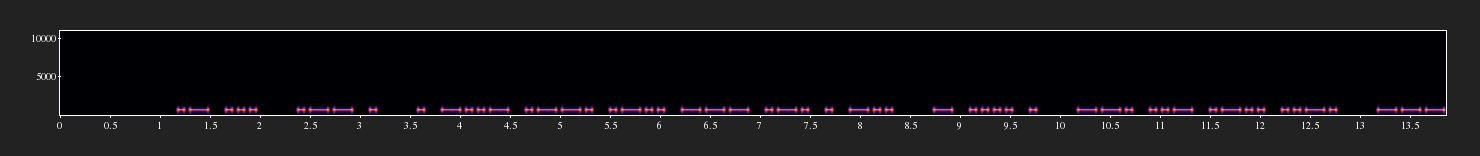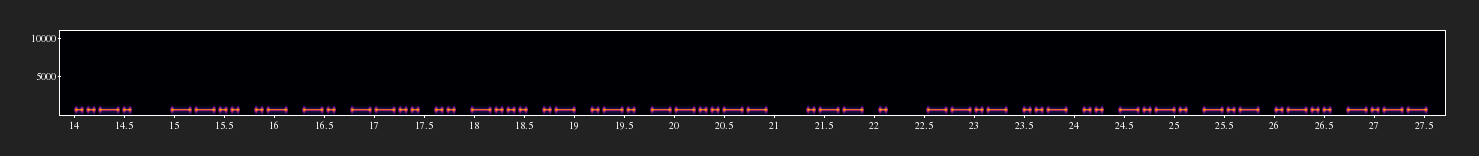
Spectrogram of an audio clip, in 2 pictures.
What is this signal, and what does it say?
Morse code, heard as a keyed tone, about 20 wpm, 700 Hz. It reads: AS WE EXPLORED THE GULF OF ZANZIBAR, WE QUICKLY
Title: Pangram Challenge v2 - 20wpm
